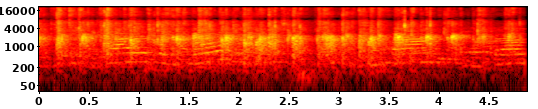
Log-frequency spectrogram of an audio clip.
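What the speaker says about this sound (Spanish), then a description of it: "fuerte las palmas para" Audience clapping after a student presentation on the Viceroyalty of Peru, with many hands applauding at a steady rate, while voices talk over the clapping.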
